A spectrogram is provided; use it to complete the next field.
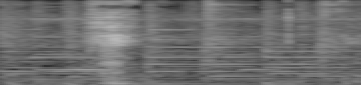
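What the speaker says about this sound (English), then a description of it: "I don't mean to be sniffling so much" One brief nasal sniffle, close and soft, over a faint background of rustling while someone works on a feather.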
